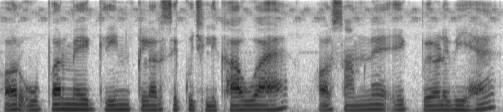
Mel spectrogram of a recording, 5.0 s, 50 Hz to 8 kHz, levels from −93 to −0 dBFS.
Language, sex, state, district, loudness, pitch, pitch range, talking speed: Hindi, male, Jharkhand, Ranchi, -18 LUFS, 120 Hz, 115-130 Hz, 190 wpm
